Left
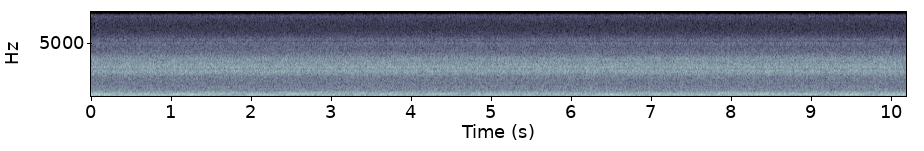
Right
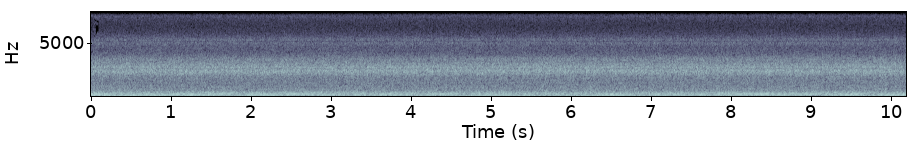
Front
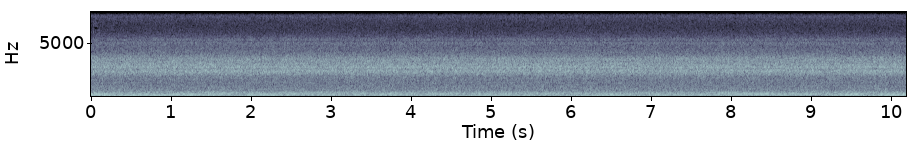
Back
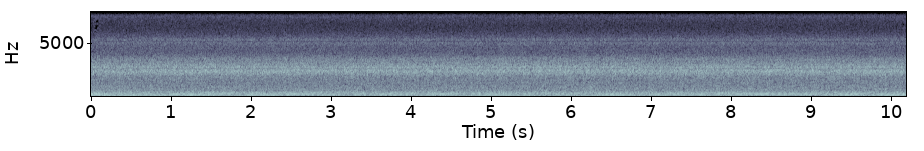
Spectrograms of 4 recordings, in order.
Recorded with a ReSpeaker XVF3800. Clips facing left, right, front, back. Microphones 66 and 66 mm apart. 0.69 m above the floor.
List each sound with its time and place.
Only background noise.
